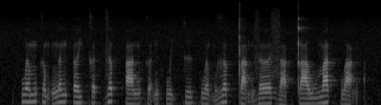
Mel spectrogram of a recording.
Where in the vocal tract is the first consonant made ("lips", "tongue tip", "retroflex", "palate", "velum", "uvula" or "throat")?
throat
